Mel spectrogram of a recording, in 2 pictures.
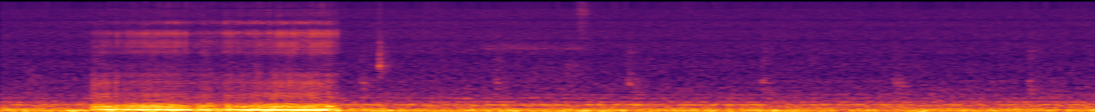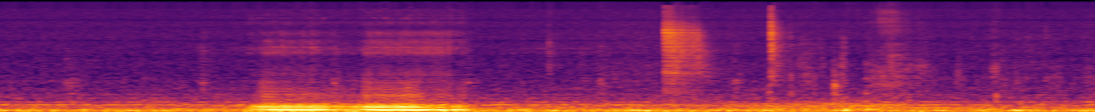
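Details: Small dog snoring in sleep: low rumbling snores, two long breaths about eight seconds apart, quiet room between.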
